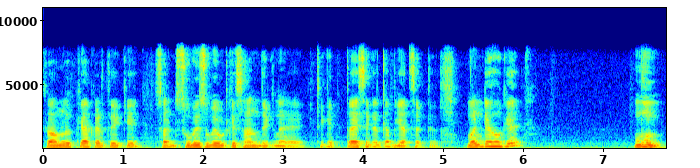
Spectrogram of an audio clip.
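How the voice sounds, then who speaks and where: A man's voice: medium pitch, normal speed, dark tone, lo-fi sound. A man teaching vocabulary in a casual, explanatory way, repeating himself as he writes. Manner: explanatory, repeats "ठीक है" often, mixes in English words. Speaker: Japanese language teacher. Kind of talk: casual spoken lesson, explaining while writing.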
